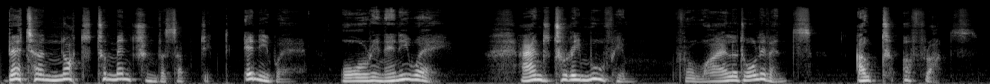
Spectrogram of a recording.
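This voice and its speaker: A cautious elderly gentleman banker speaks in measured, formal sentences, as an audiobook reader plays him. The delivery moves lively up and down, with a slightly breathy tone. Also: medium pitch. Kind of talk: audiobook character voice.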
